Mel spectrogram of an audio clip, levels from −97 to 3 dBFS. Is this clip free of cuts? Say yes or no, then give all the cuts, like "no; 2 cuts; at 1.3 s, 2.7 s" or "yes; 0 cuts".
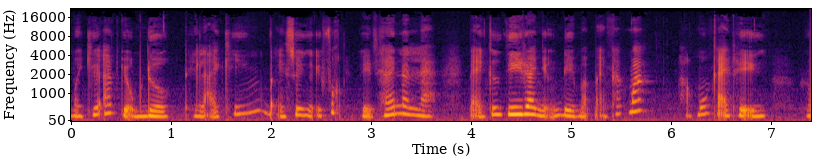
no; 1 cut; at 2.8 s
